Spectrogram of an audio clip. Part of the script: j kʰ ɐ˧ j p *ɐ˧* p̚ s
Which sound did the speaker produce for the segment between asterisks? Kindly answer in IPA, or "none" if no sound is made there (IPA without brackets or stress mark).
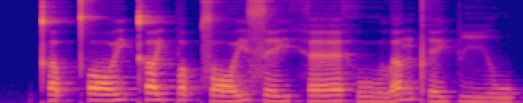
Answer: ɐ˧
